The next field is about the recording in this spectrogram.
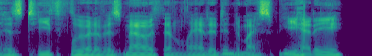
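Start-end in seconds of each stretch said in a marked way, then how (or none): none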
